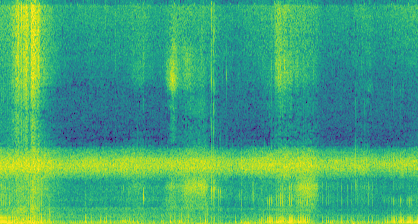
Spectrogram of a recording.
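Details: Soft, rattling, purr-like snoring rising and falling with slow breaths over a steady background hum; snoring.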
